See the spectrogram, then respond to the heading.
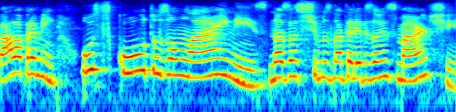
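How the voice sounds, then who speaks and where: This woman has a high pitch, very wide pitch swings, an animated tone and a fairly slow pace. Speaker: video blogger, church member. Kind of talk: casual vlog monologue.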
